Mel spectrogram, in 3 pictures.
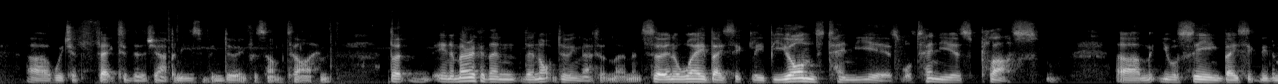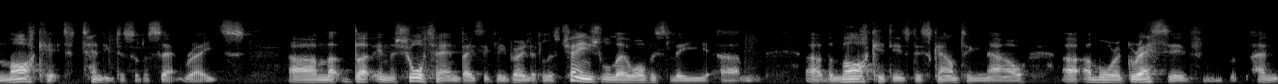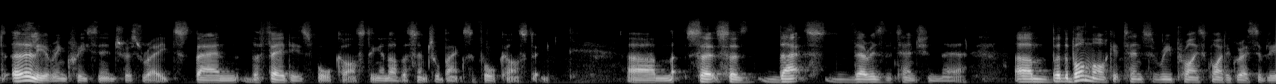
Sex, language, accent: male, English, British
